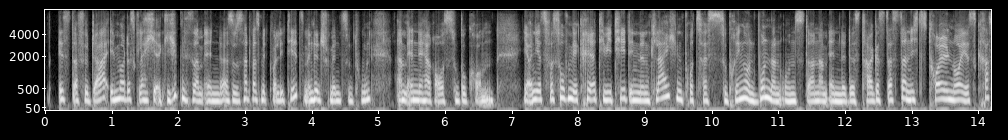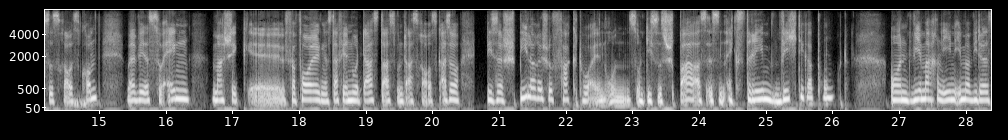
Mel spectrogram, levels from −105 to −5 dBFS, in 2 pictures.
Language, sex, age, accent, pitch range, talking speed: German, female, 30-49, German, 190-215 Hz, 175 wpm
